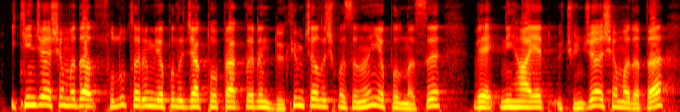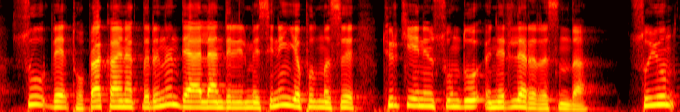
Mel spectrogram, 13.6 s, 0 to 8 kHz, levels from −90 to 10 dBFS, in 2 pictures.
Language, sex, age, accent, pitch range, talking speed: Turkish, male, 40-59, native, 125-170 Hz, 110 wpm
